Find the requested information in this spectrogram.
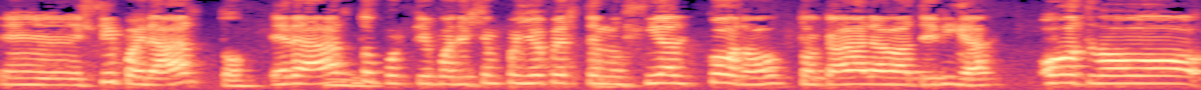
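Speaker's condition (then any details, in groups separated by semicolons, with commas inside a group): Cleft lip and palate; since early childhood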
